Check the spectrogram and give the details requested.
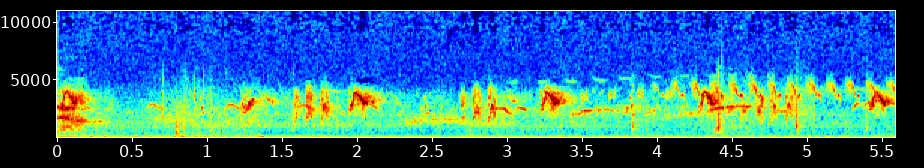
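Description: Faint birdsong: small birds chirping again and again, with short trills.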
